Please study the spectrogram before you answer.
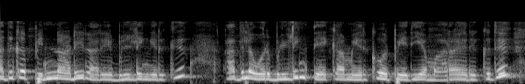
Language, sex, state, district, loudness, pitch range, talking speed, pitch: Tamil, female, Tamil Nadu, Kanyakumari, -16 LUFS, 220-295 Hz, 160 wpm, 240 Hz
